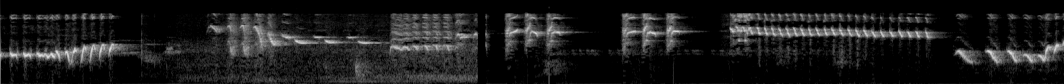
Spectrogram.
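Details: Varied white-rumped shama (murai batu) song for training young captive birds: rising whistled runs, high rattles, sharp chirps and a long high trill, broken by short pauses, ending in rising whistles.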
